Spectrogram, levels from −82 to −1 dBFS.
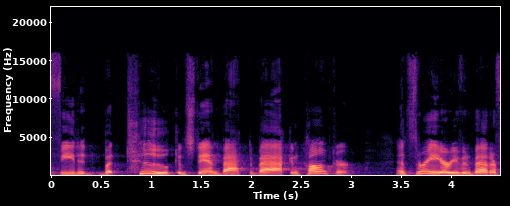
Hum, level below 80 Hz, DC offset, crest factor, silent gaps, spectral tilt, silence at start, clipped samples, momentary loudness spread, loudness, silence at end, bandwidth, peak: none; -68 dBFS; under 0.1%; 16 dB; none; -5.5 dB/octave; 0 s; under 0.1%; 10 LU; -20 LUFS; 0 s; 16 kHz; -4 dBFS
